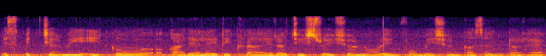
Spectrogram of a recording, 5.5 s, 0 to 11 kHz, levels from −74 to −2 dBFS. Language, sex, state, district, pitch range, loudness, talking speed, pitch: Hindi, female, Odisha, Khordha, 240-275 Hz, -17 LUFS, 165 wpm, 255 Hz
